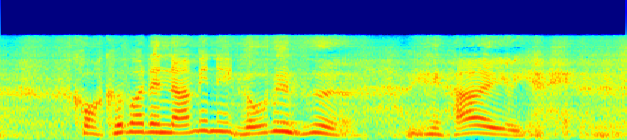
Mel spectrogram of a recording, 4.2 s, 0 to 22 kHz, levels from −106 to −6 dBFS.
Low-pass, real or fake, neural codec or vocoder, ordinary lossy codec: none; fake; codec, 16 kHz, 0.5 kbps, X-Codec, WavLM features, trained on Multilingual LibriSpeech; none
